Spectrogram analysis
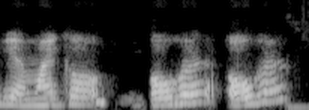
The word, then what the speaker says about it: Oher: name yeah Michael Oher oh her you say it like that oh and Michael Oher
